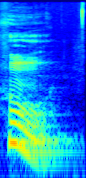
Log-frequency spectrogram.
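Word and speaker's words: हूँ: which is hmm-hmm again this is nasalized the N isn't actually pronounced even though you may see it written hoon we don't say whom we say whom so Who am I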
